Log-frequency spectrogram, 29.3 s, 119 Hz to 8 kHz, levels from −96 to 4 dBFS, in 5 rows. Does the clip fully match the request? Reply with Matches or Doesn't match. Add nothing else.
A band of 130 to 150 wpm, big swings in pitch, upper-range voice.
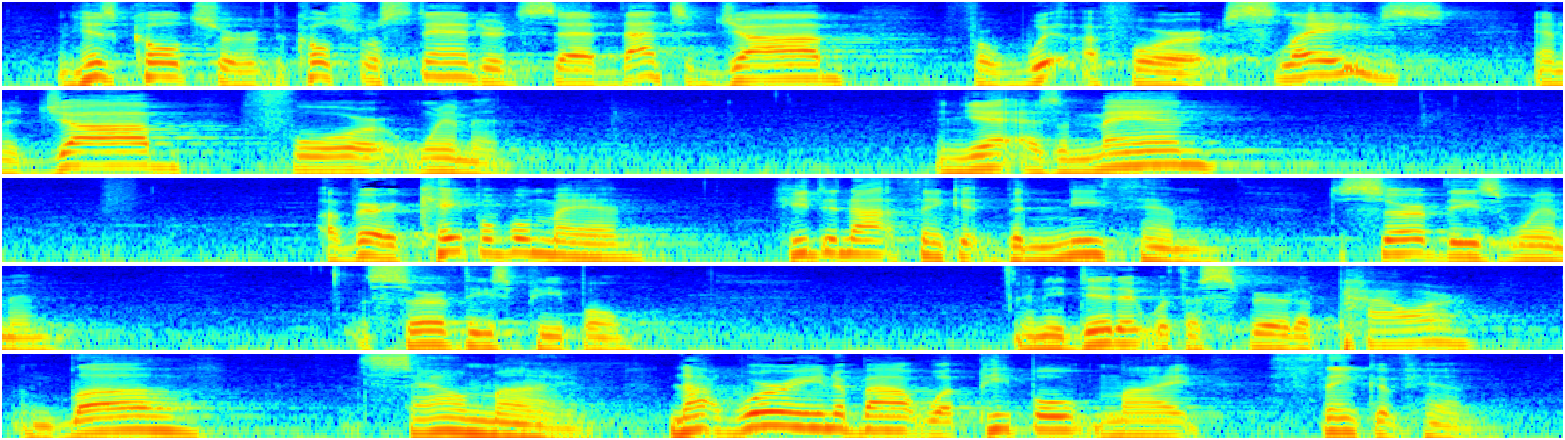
Doesn't match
